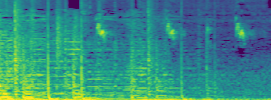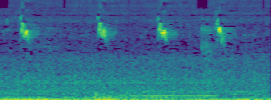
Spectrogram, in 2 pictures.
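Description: A bird calling outdoors: a short, high chirp repeated roughly once a second, starting about a second and a half in.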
